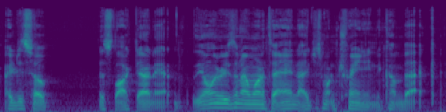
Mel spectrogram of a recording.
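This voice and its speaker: A young man with a very low, gravelly voice talks through a stuffy nose from a cold. He rambles along in a casual solo podcast rant, swearing constantly as he gives motivational talk. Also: big pitch swings, fast, fairly bright tone. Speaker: podcast host.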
